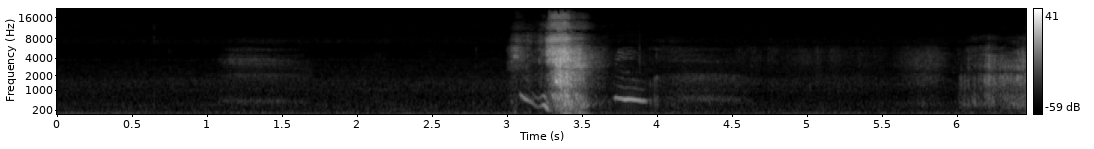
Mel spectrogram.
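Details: Person with a sneezy head cold of a few days; blowing the nose worsened the tickle and set off wet, messy sneezes.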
